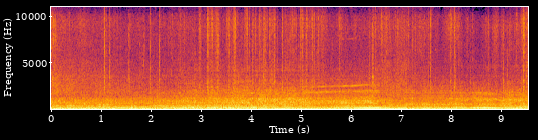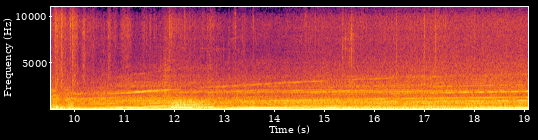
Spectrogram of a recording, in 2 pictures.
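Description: Tyres rumble over the track.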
